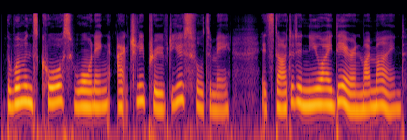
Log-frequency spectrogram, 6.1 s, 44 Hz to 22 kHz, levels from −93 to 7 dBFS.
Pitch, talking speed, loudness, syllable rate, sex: 205 Hz, 165 wpm, -17 LUFS, 5.1 syllables/s, female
